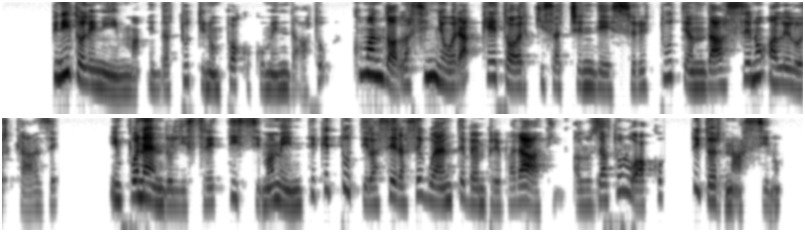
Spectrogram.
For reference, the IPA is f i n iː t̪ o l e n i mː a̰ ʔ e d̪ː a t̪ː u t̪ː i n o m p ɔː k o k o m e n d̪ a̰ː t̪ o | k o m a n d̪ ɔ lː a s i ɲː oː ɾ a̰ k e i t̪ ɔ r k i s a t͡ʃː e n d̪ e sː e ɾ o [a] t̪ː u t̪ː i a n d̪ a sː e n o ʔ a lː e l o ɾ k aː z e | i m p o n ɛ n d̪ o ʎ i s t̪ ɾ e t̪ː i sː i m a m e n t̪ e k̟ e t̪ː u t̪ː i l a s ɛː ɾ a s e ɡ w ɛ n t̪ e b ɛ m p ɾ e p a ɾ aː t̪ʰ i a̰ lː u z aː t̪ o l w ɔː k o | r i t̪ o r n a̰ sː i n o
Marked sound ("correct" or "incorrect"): incorrect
